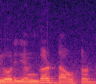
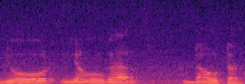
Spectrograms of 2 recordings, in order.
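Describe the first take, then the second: First: Said in the usual way. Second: Drawn-out words with a pause before the last; slow dictation. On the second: Shown as a demonstration. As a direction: dictate it slowly and lower for students. Teacher repeating translation word by word. (धीमे, खींचकर बोलते हुए लिखवाना)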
